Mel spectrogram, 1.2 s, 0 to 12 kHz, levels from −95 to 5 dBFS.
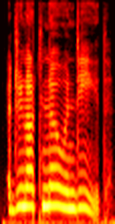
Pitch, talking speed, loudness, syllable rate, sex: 255 Hz, 260 wpm, -15 LUFS, 6.1 syllables/s, female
